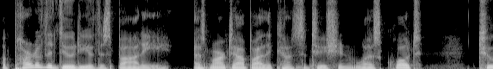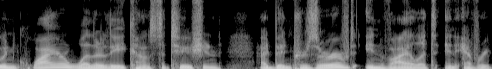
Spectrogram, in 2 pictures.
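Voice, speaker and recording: A man reading a formal historical text aloud as a narrator, in measured, formal phrasing. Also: mid-range voice, mellow, dry recording, clean studio sound. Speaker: reader, narrator.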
